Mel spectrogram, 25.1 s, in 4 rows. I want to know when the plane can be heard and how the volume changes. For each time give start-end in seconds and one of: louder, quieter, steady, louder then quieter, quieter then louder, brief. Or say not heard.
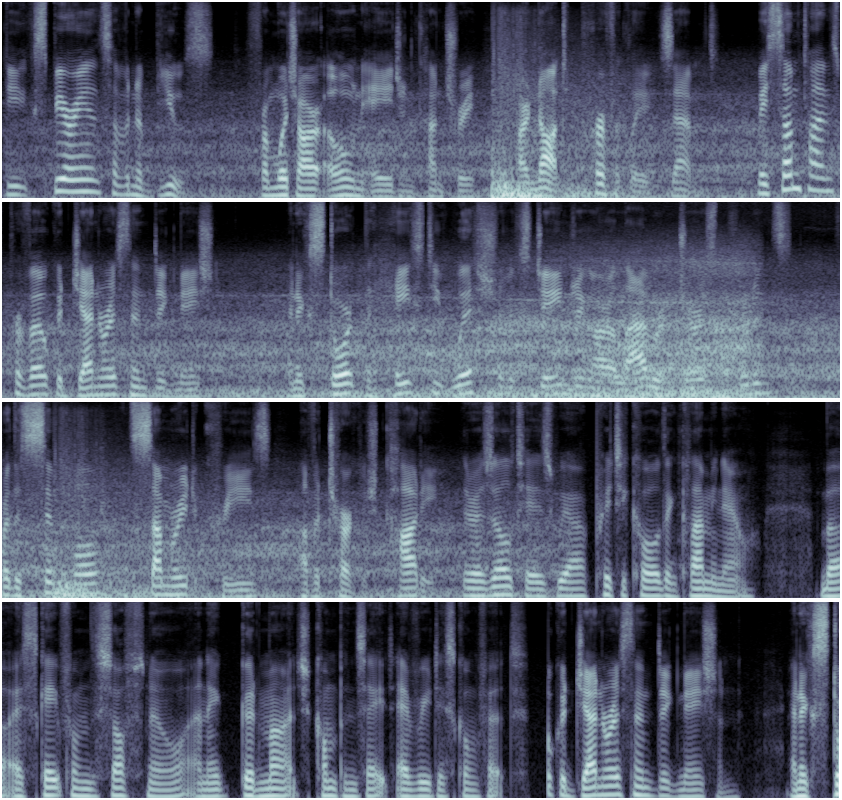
0.0-16.9 louder then quieter.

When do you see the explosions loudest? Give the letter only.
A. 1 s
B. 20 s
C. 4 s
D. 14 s
C.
